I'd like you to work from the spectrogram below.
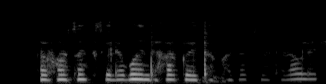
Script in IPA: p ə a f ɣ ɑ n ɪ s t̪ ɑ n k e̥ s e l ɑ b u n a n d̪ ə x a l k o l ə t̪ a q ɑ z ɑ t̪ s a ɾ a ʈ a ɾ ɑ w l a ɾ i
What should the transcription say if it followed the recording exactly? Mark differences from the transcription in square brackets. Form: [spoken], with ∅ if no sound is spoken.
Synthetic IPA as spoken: p ə a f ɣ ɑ n ɪ s t̪ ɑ n k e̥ s e l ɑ b u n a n d̪ ə x a l k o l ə t̪ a q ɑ z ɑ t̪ s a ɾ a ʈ a [ɽ] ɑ w l a ɾ i

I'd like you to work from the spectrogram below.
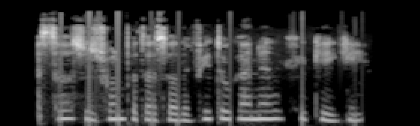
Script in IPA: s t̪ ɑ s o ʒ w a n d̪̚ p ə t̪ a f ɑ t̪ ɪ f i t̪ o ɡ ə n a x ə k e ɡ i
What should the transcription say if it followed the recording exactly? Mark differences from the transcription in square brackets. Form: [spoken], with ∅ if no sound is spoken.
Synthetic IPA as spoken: s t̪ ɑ s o ʒ w a n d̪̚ p ə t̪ a [s] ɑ [d̪] ɪ f i t̪ o ɡ [a] n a x ə k e ɡ i

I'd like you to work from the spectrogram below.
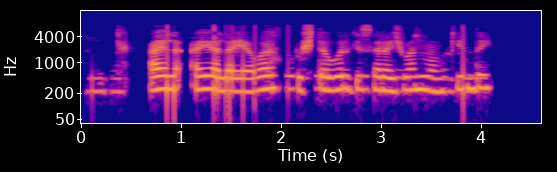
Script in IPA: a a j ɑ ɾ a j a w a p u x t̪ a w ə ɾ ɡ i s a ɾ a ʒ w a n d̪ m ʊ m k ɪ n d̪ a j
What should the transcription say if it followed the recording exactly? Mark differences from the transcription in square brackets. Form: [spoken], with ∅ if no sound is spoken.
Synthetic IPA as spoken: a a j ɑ [l] a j a w a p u [ʃ] t̪ a w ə ɾ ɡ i s a ɾ a ʒ w a n d̪ m ʊ m k ɪ n d̪ a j

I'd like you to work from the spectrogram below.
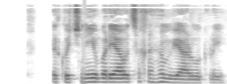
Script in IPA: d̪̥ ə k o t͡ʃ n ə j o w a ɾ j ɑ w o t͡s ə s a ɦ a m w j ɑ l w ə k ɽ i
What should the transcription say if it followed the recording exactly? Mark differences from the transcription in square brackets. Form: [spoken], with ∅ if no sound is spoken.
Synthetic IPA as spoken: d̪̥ ə k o t͡ʃ n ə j o [b] a ɾ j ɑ w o t͡s ə [x] a ɦ a m w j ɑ [ɽ] w ə k ɽ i

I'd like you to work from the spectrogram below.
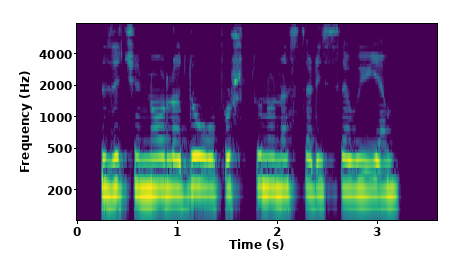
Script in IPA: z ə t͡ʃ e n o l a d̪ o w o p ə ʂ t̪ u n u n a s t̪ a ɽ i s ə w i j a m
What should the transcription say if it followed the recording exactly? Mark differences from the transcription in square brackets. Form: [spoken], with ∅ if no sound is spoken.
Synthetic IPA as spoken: z ə t͡ʃ e n o l a d̪ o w o p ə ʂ t̪ u n [o] n a s t̪ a ɽ i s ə w i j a m

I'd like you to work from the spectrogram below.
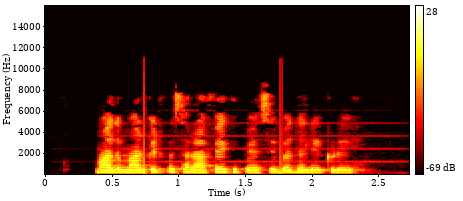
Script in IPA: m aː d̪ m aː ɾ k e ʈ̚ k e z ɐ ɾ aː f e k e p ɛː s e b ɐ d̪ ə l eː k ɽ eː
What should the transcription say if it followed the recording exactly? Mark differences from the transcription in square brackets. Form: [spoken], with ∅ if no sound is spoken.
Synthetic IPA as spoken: m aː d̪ m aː ɾ k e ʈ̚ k e [s] ɐ ɾ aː f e k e p ɛː s e b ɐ d̪ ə l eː k ɽ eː

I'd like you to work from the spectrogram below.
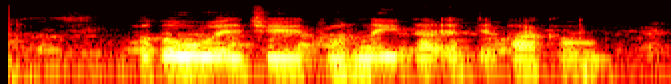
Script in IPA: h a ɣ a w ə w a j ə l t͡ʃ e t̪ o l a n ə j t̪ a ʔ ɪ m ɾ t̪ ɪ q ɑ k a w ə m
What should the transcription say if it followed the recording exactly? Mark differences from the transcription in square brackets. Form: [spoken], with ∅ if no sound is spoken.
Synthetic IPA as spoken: h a ɣ a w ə w a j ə l t͡ʃ e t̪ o [ɾ] a n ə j t̪ a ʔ ɪ [∅] ɾ t̪ ɪ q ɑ k a w ə m

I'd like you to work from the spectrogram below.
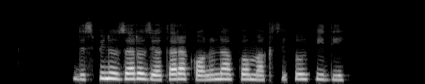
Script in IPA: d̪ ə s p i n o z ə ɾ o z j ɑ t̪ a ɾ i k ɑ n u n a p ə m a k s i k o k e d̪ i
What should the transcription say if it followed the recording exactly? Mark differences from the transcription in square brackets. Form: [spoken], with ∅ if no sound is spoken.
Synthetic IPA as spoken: d̪ ə s p i n o z [a] ɾ o z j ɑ t̪ a ɾ [a] k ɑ n u n a p ə m a k s i k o k e d̪ i

